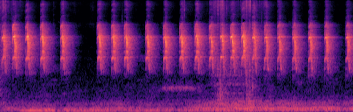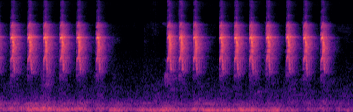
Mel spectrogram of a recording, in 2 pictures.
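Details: Screaming call of a Bar-winged prinia, used to attract wild prinias: rapid harsh, scratchy notes repeated almost nonstop for about seven seconds, a brief silence, then another fast burst. Soft low background rumble.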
